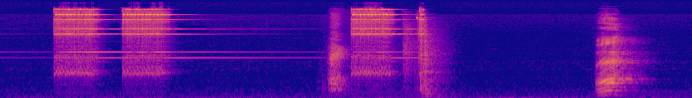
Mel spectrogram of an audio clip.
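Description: An old-style telephone bell rings in repeated bursts, two quick rings, a pause, then another pair, fairly loud in a quiet office, with a short voice cutting in near the end.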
